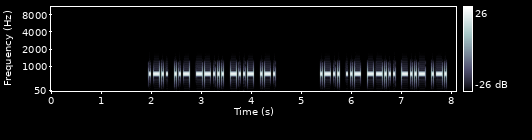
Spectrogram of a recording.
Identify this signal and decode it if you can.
Morse code, heard as a keyed tone, about 28 wpm, 700 Hz. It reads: LU7XR LU7XR
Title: DXCC-100 Call Signs - 5 Characters - Repeated 3x - 28wpm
